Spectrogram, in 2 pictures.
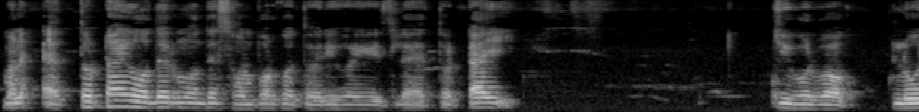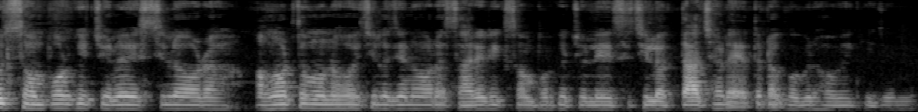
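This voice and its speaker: A man's voice: mid-range voice, flat delivery, moderate pace, gravelly, darkish tone. A young man telling viewers a personal story in a heartfelt, repetitive way. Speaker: vlogger.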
